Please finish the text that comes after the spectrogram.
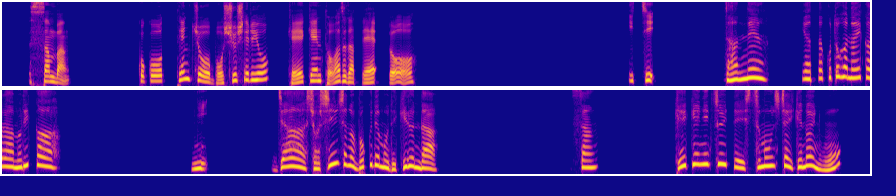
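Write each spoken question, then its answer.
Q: ここ店長募集してるよ、経験問わずだって、どう?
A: 2: じゃあ初心者の僕でもできるんだ。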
